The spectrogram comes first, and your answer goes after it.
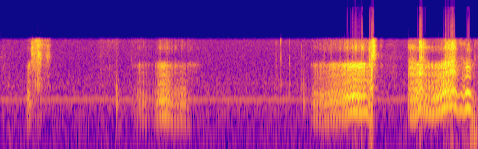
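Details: Yorkshire Terrier grumbling, with a few short muffled growls early on, then two longer, louder raspy growls near the end with sharp clicks.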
